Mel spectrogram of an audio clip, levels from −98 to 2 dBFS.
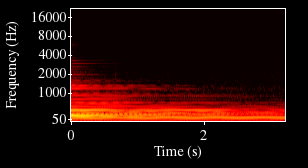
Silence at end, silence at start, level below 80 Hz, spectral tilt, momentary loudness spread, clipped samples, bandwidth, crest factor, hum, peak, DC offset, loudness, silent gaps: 0 s; 0 s; -56 dBFS; -12 dB/octave; 11 LU; under 0.1%; 3.2 kHz; 16 dB; none; -22 dBFS; under 0.1%; -41 LUFS; none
